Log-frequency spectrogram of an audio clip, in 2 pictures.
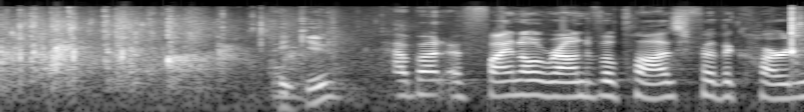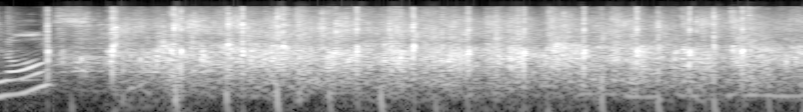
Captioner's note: applause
